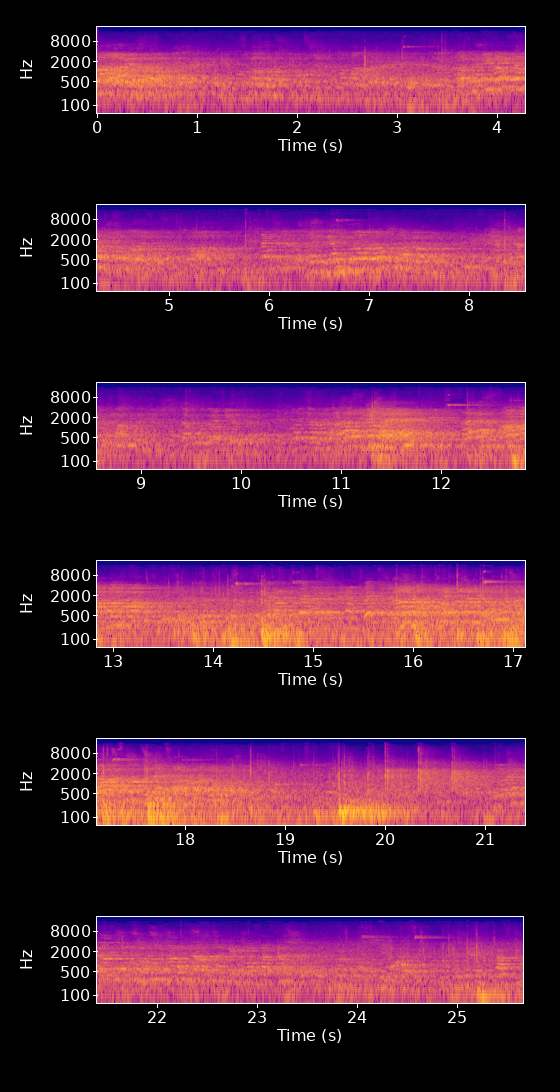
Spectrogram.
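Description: Men shout and call to each other in a large echoing hall.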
